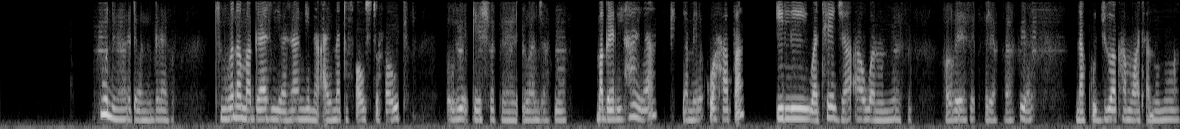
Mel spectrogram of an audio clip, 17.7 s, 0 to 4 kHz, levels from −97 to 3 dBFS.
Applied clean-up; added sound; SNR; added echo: neural diffusion model UNIVERSE++.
